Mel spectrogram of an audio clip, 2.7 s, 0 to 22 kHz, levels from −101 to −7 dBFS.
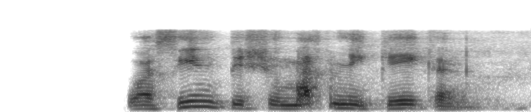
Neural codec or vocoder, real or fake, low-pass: codec, 32 kHz, 1.9 kbps, SNAC; fake; 7.2 kHz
